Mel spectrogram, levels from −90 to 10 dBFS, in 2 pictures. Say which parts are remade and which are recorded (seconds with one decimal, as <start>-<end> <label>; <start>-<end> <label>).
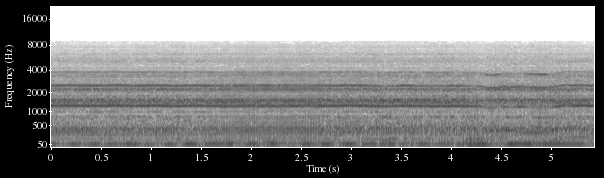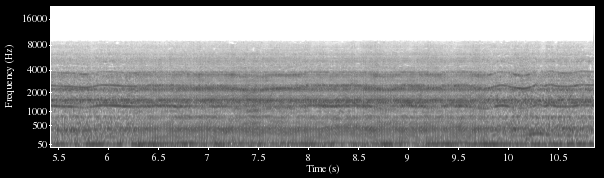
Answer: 0.0-1.7 recorded; 1.7-2.7 remade; 2.7-6.3 recorded; 6.3-9.8 remade; 9.8-10.9 recorded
